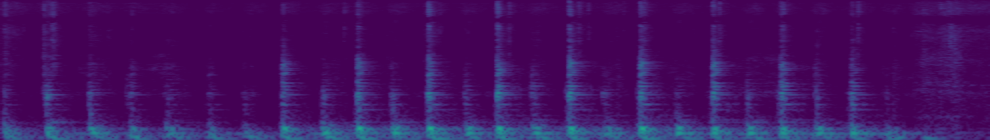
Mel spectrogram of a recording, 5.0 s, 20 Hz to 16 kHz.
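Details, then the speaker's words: 1994 Mercedes C280 W202, front wheel rocked at 12 and 6 o'clock: hollow clunk repeating nearly three times a second, free play from a loose front hub bearing needing adjustment. Wheel spun fast earlier, possibly noise beyond pad-on-rotor rub. "Okay, now I'm gonna be spinning my tire really fast to see if a noise increases, because a wheel bearing, bad wheel bearing should make a louder noise when traveling fast. I think I'm hearing more than just brake pads on rotor."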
